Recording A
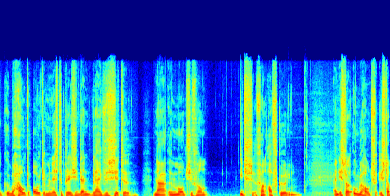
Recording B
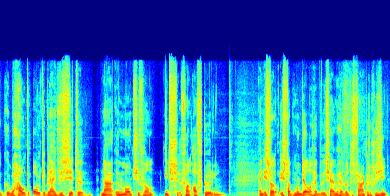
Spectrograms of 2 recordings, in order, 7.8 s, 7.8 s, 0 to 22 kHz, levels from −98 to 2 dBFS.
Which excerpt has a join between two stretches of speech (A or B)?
B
